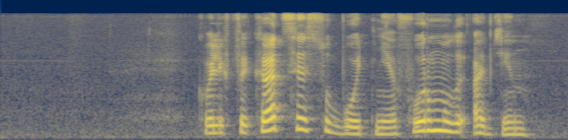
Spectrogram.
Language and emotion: Russian, neutral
